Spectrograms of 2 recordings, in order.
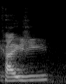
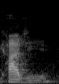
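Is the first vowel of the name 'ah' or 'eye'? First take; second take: eye; ah. First: The first syllable has an 'eye' vowel. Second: The first syllable has a plain 'ah' vowel. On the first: The speaker calls it wrong. "I I keep pronouncing it Kaiji" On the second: The speaker calls it right. "but it's actually Kaji"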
